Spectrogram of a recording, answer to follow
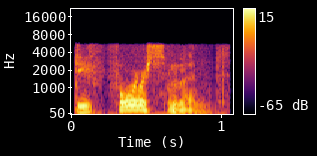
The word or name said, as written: deforcement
